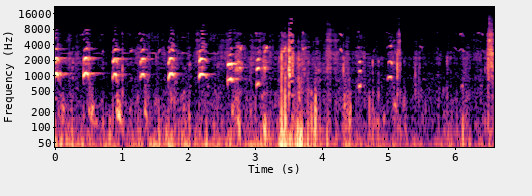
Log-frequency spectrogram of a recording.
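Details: Pet dog reacting as its owner leaves, giving a steady series of high, tonal yelping barks about twice a second, later breaking into rougher, noisier barks and whines.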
